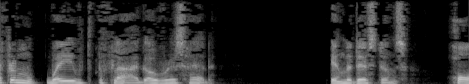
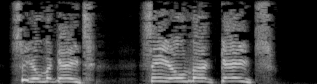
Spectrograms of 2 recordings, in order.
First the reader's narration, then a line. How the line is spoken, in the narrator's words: Petrogar cried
